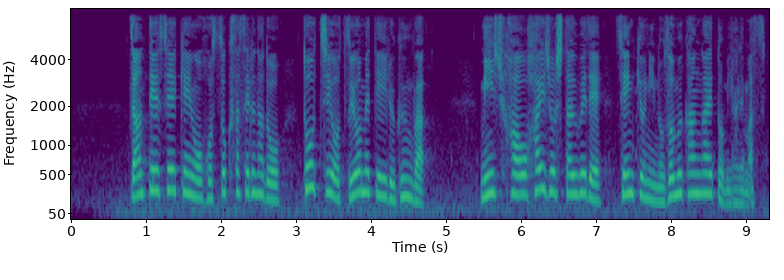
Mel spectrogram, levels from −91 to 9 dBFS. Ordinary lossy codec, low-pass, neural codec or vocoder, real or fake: none; 7.2 kHz; none; real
